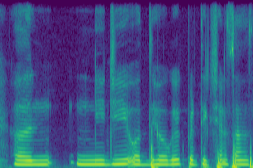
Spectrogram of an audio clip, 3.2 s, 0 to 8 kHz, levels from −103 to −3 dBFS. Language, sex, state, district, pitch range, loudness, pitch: Hindi, female, Uttar Pradesh, Etah, 195-205 Hz, -21 LUFS, 200 Hz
